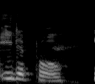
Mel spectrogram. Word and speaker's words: Oedipal: So, according to psychoanalysis, the hysterical symptom is the expression of the impossibility of the fulfillment of sexual desire because of the fetus conflict. Am I saying it right? Oedipal. Oedipal conflict.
